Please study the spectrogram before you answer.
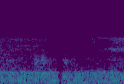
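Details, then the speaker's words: Snoring from a woman, heard in the background while someone talks. " is snoring, so if you hear that, she's right there snoring."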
